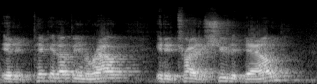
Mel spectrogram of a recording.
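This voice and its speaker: With noticeable background noise and audible room echo, a man with an American accent talks at a fairly high pitch with ordinary pitch variation. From Washington state. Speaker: retired army colonel. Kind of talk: slide presentation talk. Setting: meeting room with audience. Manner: fast.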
